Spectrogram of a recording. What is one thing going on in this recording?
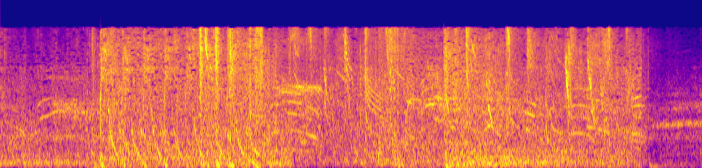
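Blaster rifles fire in rapid bursts with sharp zapping shots.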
